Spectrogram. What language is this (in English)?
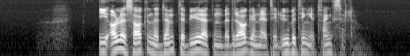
Norwegian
